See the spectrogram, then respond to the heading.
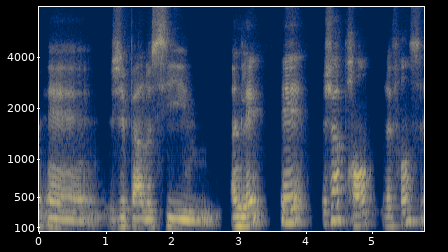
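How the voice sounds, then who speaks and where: A man's medium-pitched voice with a Brazilian accent, very slow pace, very wide pitch swings and long, frequent pauses. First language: Brazilian Portuguese (speaking French). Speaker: language learner. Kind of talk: interview answers. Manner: halting, many hesitations.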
